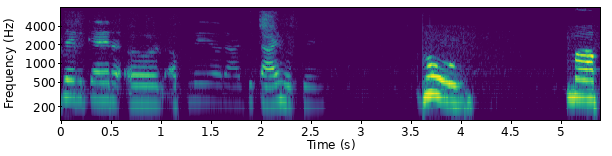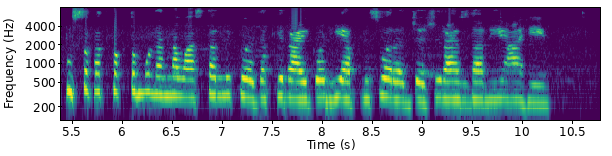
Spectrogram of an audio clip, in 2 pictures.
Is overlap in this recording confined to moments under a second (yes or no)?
yes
